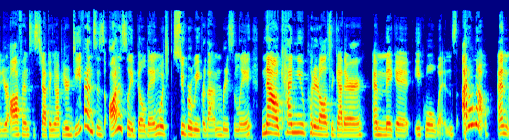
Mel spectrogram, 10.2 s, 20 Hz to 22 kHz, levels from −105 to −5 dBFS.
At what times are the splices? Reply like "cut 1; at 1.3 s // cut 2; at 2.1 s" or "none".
cut 1; at 3.4 s // cut 2; at 4.0 s // cut 3; at 5.1 s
